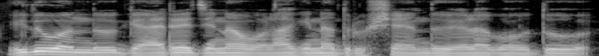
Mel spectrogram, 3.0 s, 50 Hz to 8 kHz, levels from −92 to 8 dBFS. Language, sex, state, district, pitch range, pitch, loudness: Kannada, male, Karnataka, Koppal, 105-120 Hz, 110 Hz, -16 LUFS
